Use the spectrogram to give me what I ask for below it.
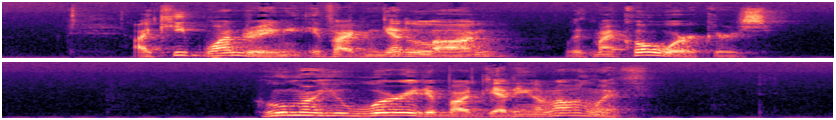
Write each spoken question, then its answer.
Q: Whom are you worried about getting along with?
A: I'm wondering if I can get along with my co-workers.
